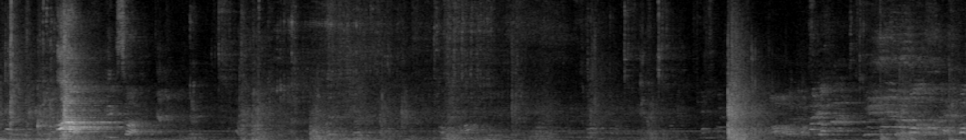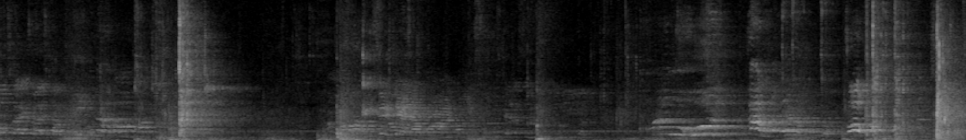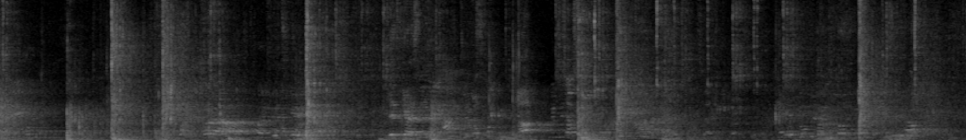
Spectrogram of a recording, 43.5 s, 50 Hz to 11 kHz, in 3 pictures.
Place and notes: Hausleitnerweg, Linz, Austria - Skateboard heaven - scooters on resounding wooden curving slopes
The facilities for young people in this park are pretty good. The skateboard hall has a complex maze of curving, sloping surfaces to woosh down and up. It's all in wood and the spaces underneath resonate loudly. Great fun at €2,00 per session.
Oberösterreich, Österreich, 11 September, ~18:00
